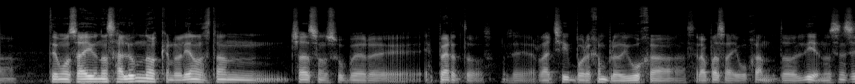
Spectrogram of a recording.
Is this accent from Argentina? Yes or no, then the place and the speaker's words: yes; Argentina; porque como argentino italiano, la pasta es parte de mi... de mi organismo, ¿no?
